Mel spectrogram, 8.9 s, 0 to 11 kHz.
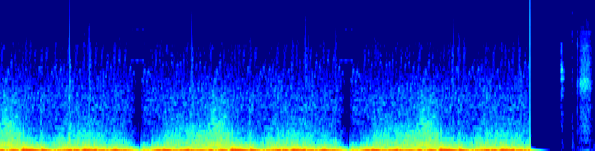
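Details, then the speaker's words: Soft, low rushing breath sounds in regular cycles, about 20 a minute, air passing freely through the lungs on auscultation: normal vesicular breath sounds (vesicular murmur). "Isso é o que a gente chama de murmúrio vesicular Isso é o que a gente espera tá ouvindo auscultando uma respiração normal certo"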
